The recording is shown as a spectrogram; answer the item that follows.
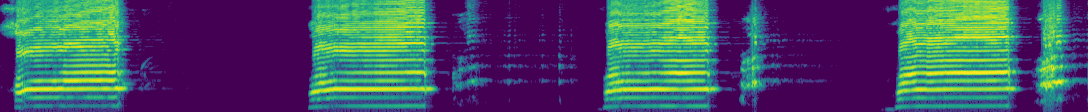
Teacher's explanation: خا ہمیشہ موٹا پڑھا جائے گا، منہ بھر کر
